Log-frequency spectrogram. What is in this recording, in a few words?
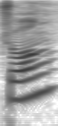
"zhung9", Taiwanese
